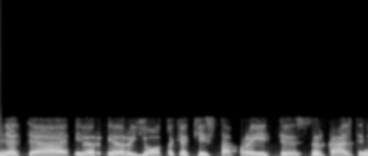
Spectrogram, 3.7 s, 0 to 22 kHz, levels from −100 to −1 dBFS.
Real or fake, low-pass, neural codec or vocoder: fake; 5.4 kHz; vocoder, 44.1 kHz, 128 mel bands every 512 samples, BigVGAN v2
